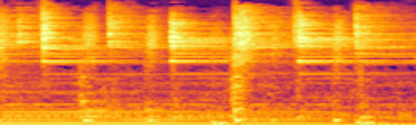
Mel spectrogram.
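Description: Music with drums over a steady bass line.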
